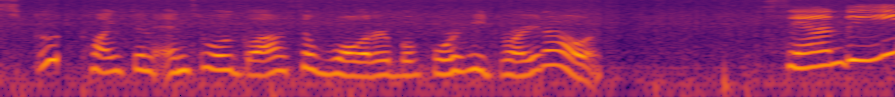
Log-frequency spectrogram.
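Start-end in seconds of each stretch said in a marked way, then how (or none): 3.9-4.4 higher, rising call; questioning high cartoon call; SpongeBob. A narrator's reading. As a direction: call out to see who is there. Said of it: "SpongeBob called".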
